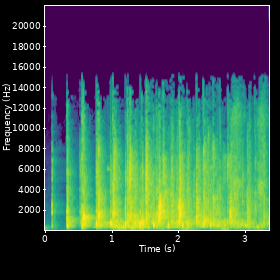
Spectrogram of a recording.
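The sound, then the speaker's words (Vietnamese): A short burst of audience applause, many hands clapping together in a dense patter that starts suddenly and keeps steady for a few seconds. “Cho một tràng vào tay.”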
